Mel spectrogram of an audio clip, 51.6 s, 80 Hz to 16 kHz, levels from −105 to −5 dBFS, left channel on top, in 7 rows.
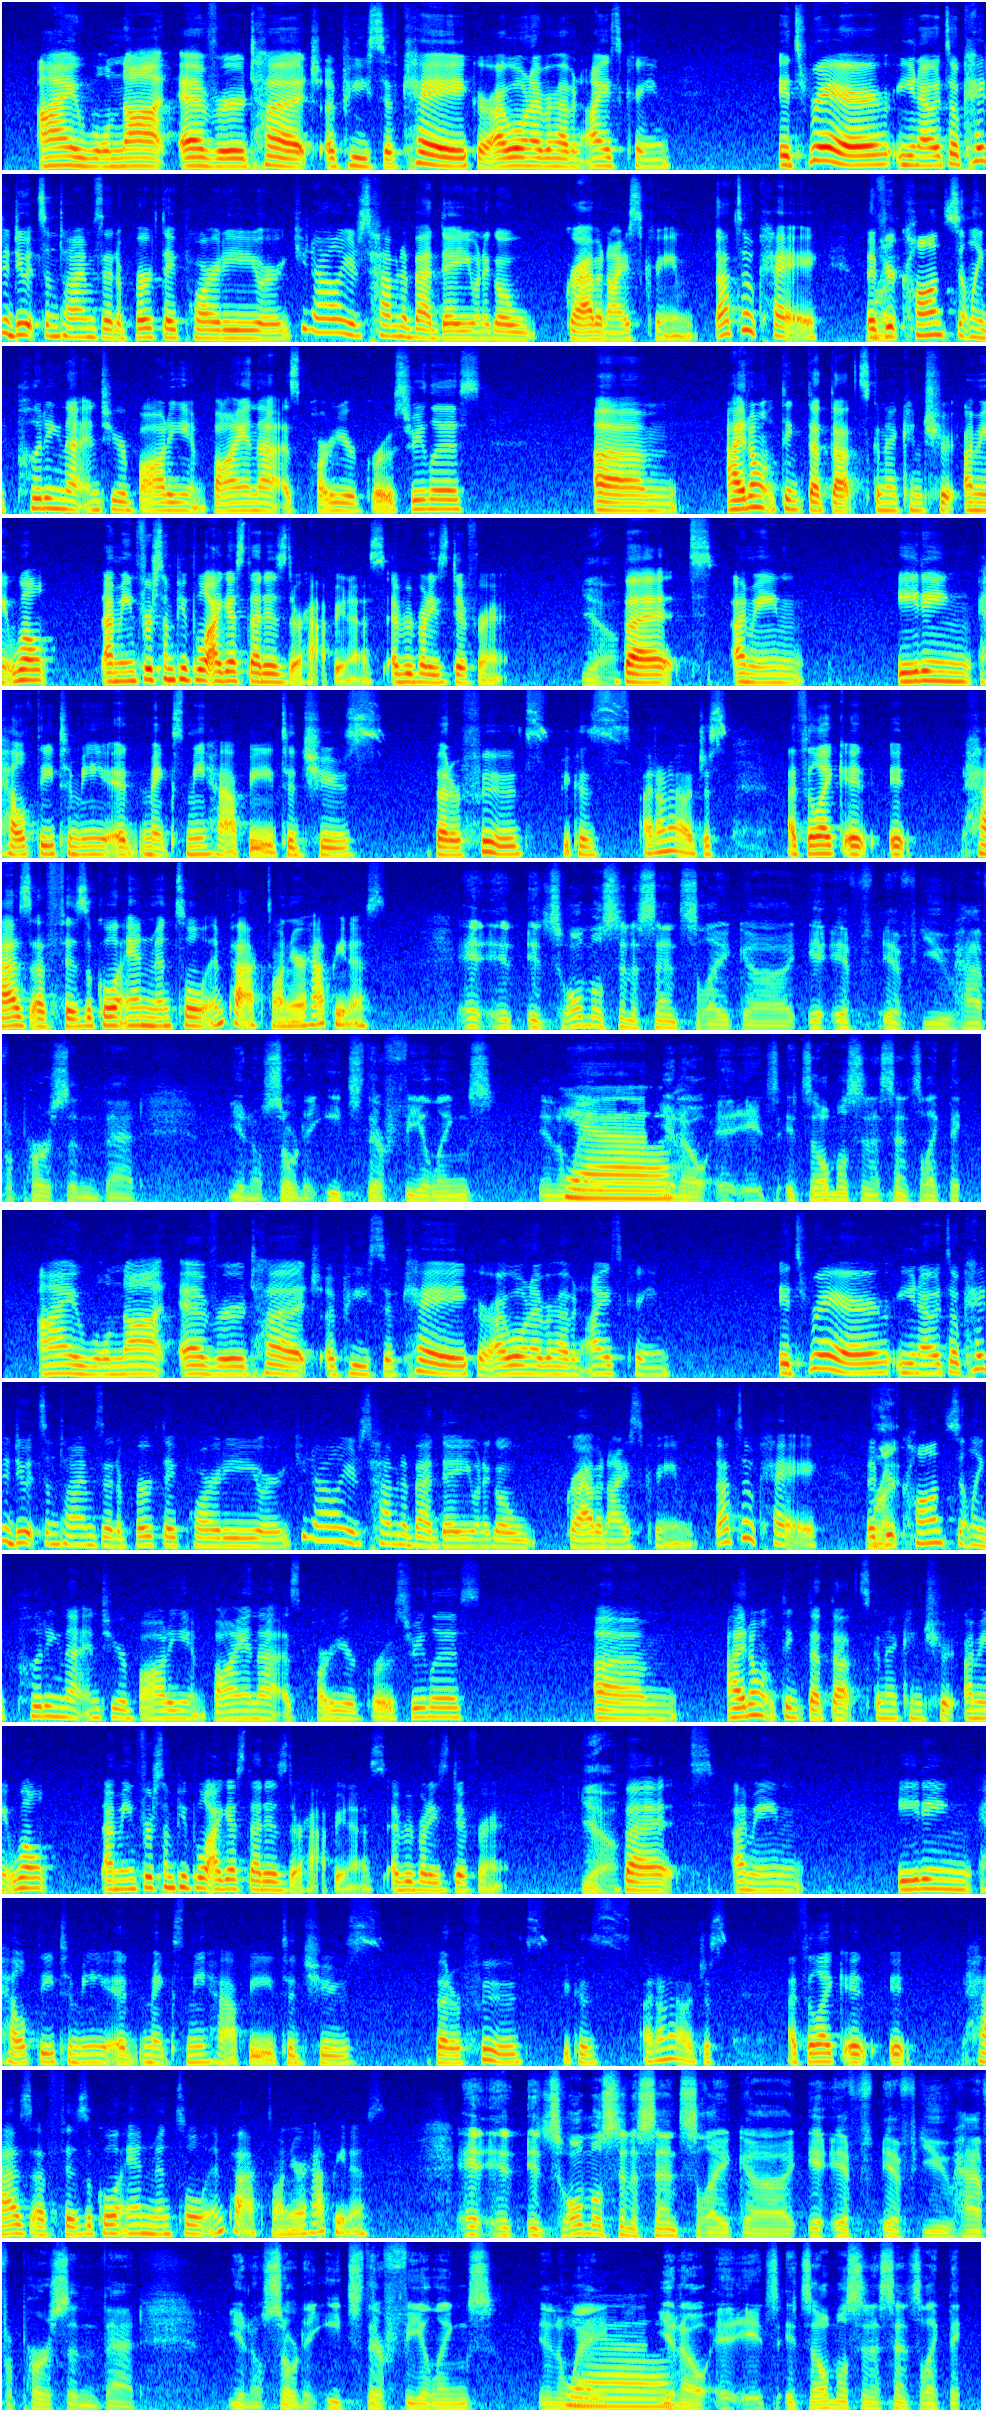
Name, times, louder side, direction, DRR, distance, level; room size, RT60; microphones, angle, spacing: voice 1, 0.3-5.0 5.8-13.5 13.9-18.2 19.2-19.8 20.2-22.5 22.9-25.9 26.8-27.2 27.6-28.1 28.9-32.3 32.8-33.4 33.8-34.0 34.3-34.9 35.4-36.3 36.7-39.7 48.5-49.3, left 5 dB, 40° left, 0.4 m, -29 dB
voice 2, 40.1-48.0 48.3-48.8 49.2-51.5, right 3 dB, 40° right, 0.8 m, -41 dB
open air
head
